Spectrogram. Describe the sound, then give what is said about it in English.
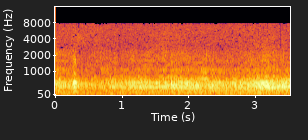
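A radio drama sound effect of hundreds of Heinkel bombers diving to attack Russian troops. A steady, low, droning engine hum continues throughout without talk and swells slightly louder toward the end. “Listen. They begin to bomb.”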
